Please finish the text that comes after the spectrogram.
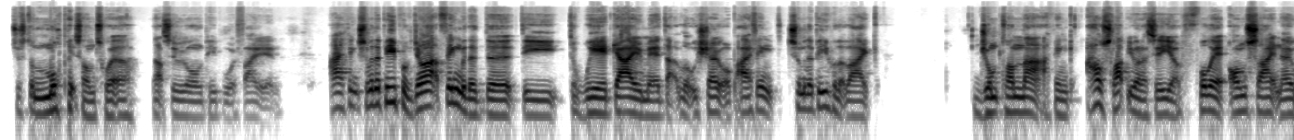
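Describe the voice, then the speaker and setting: A man's voice: mid-range voice, creaky. A young man hosting a casual live chat, reading out comments, rambling, swearing and laughing often. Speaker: livestream host.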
